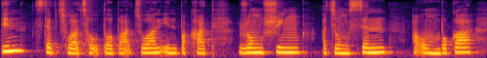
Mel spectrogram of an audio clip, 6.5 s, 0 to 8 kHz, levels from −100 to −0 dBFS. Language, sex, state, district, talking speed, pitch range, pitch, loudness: Mizo, female, Mizoram, Aizawl, 150 wpm, 185-205 Hz, 195 Hz, -16 LUFS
